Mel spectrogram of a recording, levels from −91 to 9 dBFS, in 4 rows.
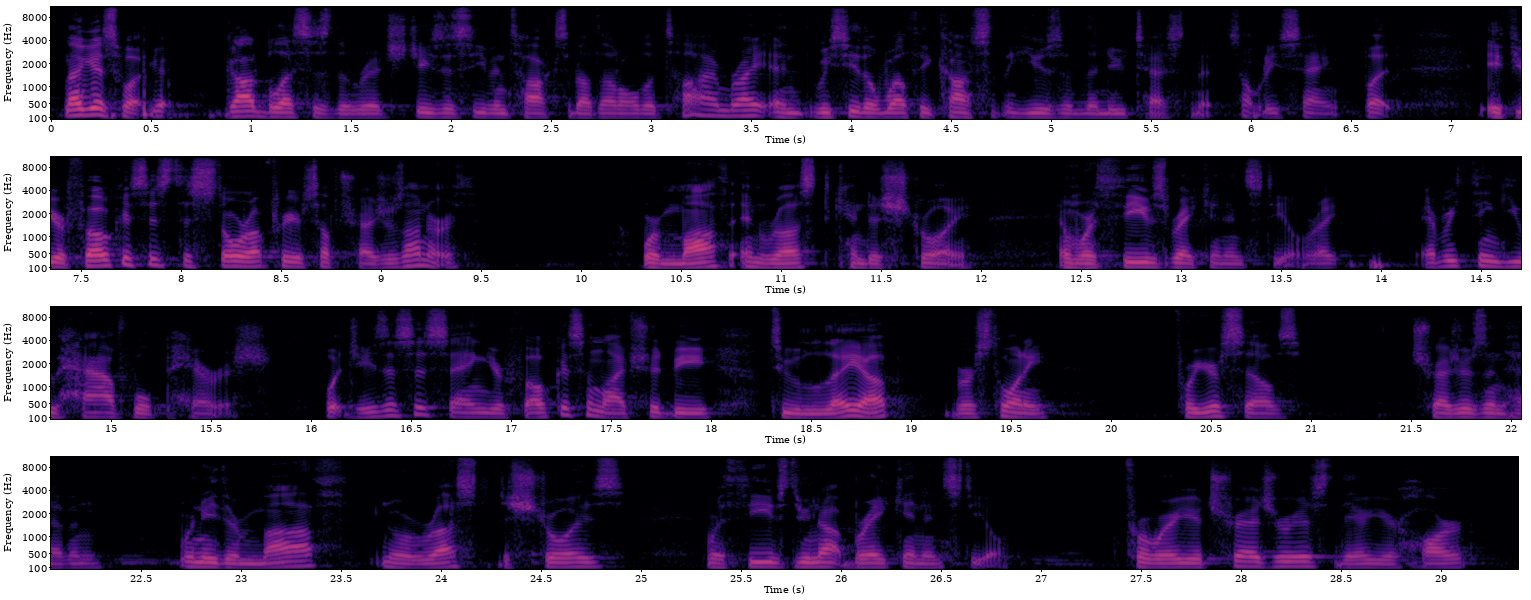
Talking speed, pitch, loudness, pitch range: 210 wpm, 125 Hz, -48 LUFS, 115-140 Hz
